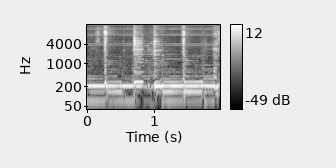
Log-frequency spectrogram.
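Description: Live band playing an instrumental bar between sung lines: strummed acoustic guitar and electric guitar over bass and drums, with a steady beat.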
